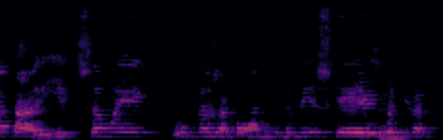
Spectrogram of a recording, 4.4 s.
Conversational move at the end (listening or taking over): listening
